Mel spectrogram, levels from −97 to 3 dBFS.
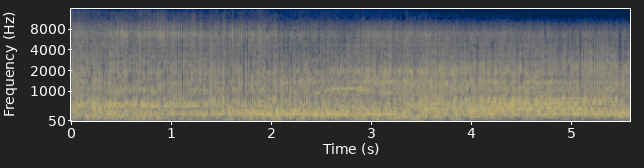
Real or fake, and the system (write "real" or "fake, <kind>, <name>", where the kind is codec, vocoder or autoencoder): fake, vocoder, BigVGAN v2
